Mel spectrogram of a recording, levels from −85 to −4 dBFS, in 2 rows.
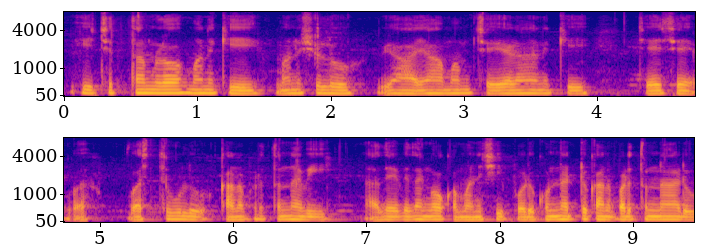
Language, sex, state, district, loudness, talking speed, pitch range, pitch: Telugu, male, Andhra Pradesh, Guntur, -20 LUFS, 100 wpm, 105-115 Hz, 110 Hz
